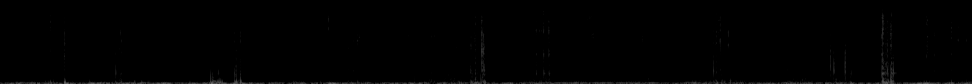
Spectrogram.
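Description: Hands rub and twist along a hollow cardboard tube with an open end, held horizontally. The result is a rapid series of dry, scratchy, tearing-like rasps with bright crackly bursts over a steady low rumble. The sound is quiet and close, with no ring after each scrape.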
